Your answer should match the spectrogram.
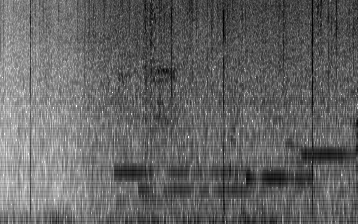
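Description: rain falling outdoors

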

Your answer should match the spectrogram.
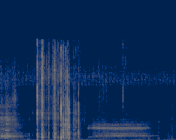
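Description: goats bleating

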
